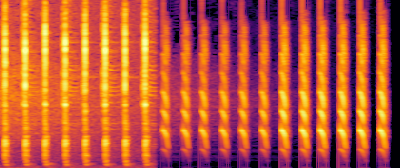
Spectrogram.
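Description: Cartoon clock ticking, sharp ticks about five a second. A little over a second and a half in, the ticks turn into short squeaky chirps, each falling in pitch, that keep the same quick beat and stop abruptly just before the end.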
